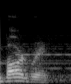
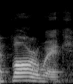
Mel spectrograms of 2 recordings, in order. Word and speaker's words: Barwick: it to you, but there's no D in Bardwick. Yeah, Barwick.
